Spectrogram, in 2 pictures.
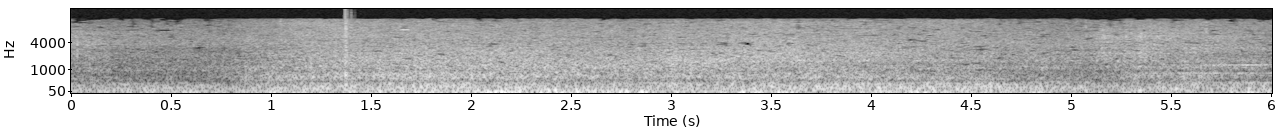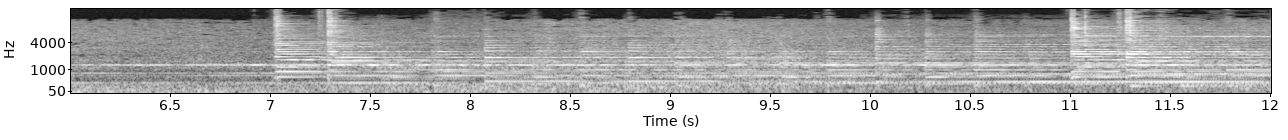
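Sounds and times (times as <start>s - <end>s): sea waves: 0.0s - 12.0s
wind: 0.0s - 12.0s
faint held musical notes: 5.5s - 12.0s.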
